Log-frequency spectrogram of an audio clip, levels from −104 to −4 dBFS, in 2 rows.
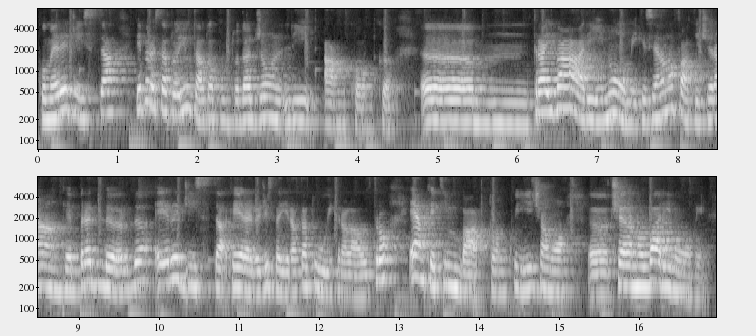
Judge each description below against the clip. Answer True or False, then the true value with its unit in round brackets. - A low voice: False (195 Hz)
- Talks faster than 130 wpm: True (150 wpm)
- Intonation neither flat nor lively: True (4.2 semitones)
